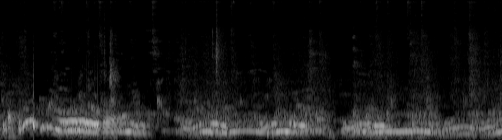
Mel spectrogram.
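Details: A farm pigeon coos steadily in low, throaty, rolling phrases, each swelling and falling over about a second and a half, in a small echoing room.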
